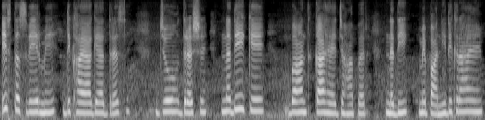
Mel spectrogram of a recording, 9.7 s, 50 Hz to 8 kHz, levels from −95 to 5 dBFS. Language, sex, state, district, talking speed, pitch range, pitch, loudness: Hindi, female, Uttar Pradesh, Lucknow, 130 wpm, 240-275 Hz, 255 Hz, -17 LUFS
